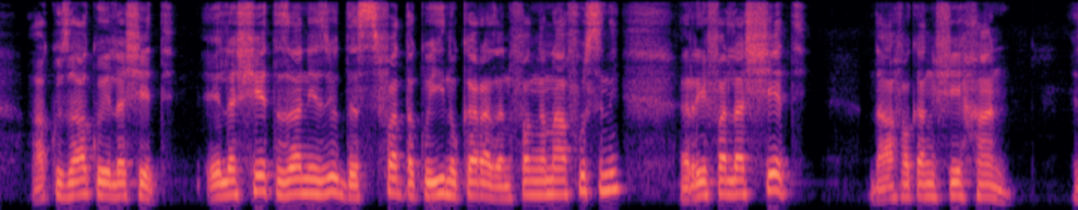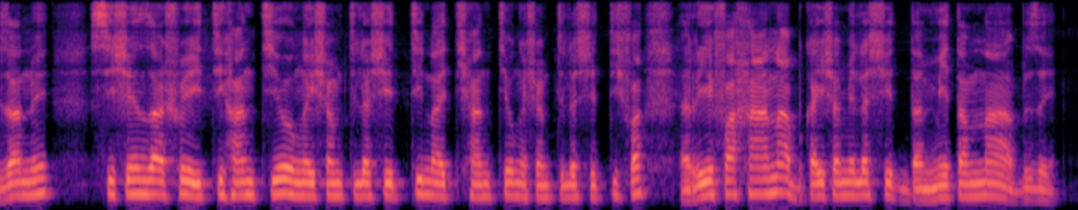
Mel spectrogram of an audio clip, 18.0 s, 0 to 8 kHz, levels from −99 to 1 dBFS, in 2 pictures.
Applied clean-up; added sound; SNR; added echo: none; none; none; none.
